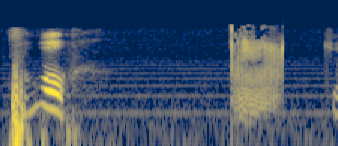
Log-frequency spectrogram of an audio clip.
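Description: Fart sound effects played by a joke web page: two short blasts, a loud one at the start and a weaker one near the end.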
